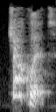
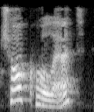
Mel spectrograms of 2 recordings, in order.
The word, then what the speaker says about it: chocolate: what happens is that when it's not stressed it's not even schwa we just lose that syllable completely like in the word chocolate so it's not chocolate its chocolate chocolate or like vegetable you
